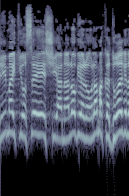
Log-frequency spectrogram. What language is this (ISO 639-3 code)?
heb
